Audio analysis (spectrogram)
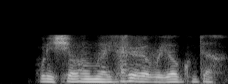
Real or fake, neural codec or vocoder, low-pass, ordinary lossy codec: fake; codec, 16 kHz in and 24 kHz out, 0.6 kbps, FocalCodec, streaming, 2048 codes; 7.2 kHz; AAC, 16 kbps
